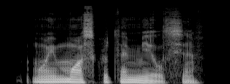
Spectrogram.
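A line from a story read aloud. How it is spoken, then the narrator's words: Tired, sighing. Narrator (Russian): говорил он, устало вздыхая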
